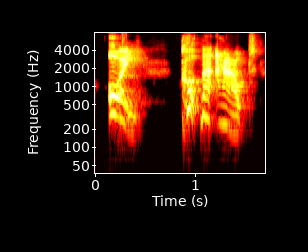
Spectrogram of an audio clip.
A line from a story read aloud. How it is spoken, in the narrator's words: the driver barked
